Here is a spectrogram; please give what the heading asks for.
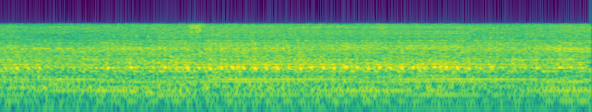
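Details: Car engine with a steady, fast, even idle hum that holds high without settling; it revs up at cold start and in P or N until shut off. Owner suspects a vacuum leak; carb cleaner spray test found none.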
